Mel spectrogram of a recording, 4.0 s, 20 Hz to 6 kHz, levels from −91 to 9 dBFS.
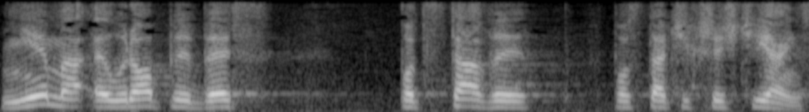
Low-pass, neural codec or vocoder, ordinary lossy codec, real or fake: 5.4 kHz; none; none; real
